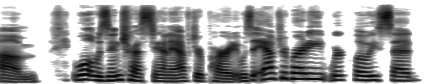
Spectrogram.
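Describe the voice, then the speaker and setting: A woman's voice: medium pitch, expressive, fairly quick, a bit bright, no echo, clean studio sound. A woman co-hosting a podcast in casual chat, trailing off into asides and fillers as she talks. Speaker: podcast co-host.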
